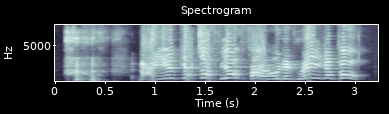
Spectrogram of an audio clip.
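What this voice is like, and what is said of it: Old lady character voice. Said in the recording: “I don't even think I sound that convincingly like an old lady. I just like doing the voice.”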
